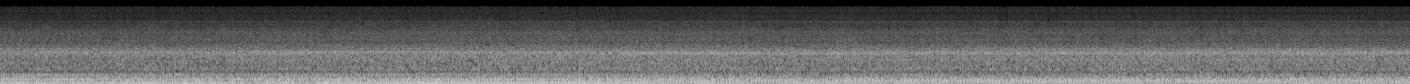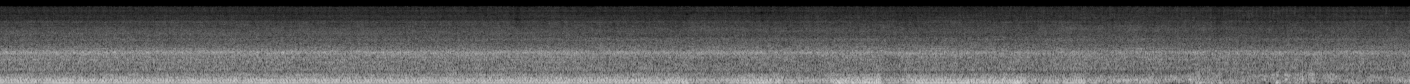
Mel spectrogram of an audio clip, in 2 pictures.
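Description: Allis-Chalmers D19 tractor's six-cylinder engine running steadily at low speed while the front loader is worked. The engine note becomes uneven and wavers over the last several seconds.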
